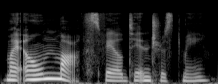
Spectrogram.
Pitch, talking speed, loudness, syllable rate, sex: 195 Hz, 190 wpm, -16 LUFS, 5.0 syllables/s, female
